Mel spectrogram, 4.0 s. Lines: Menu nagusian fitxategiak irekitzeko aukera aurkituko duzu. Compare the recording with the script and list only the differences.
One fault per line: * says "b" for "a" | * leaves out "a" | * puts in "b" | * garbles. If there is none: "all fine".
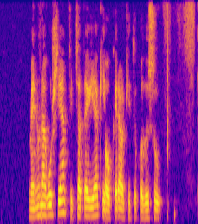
* leaves out "irekitzeko"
